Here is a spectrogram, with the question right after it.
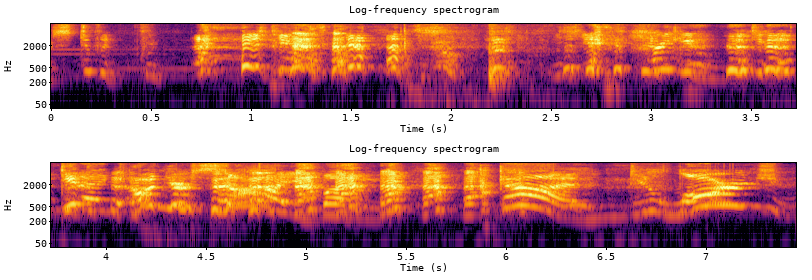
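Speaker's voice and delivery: high, slow strained griping; irritated laughing rant. Acted. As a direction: grumble at him while laughing. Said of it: "you hear it also in the back".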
